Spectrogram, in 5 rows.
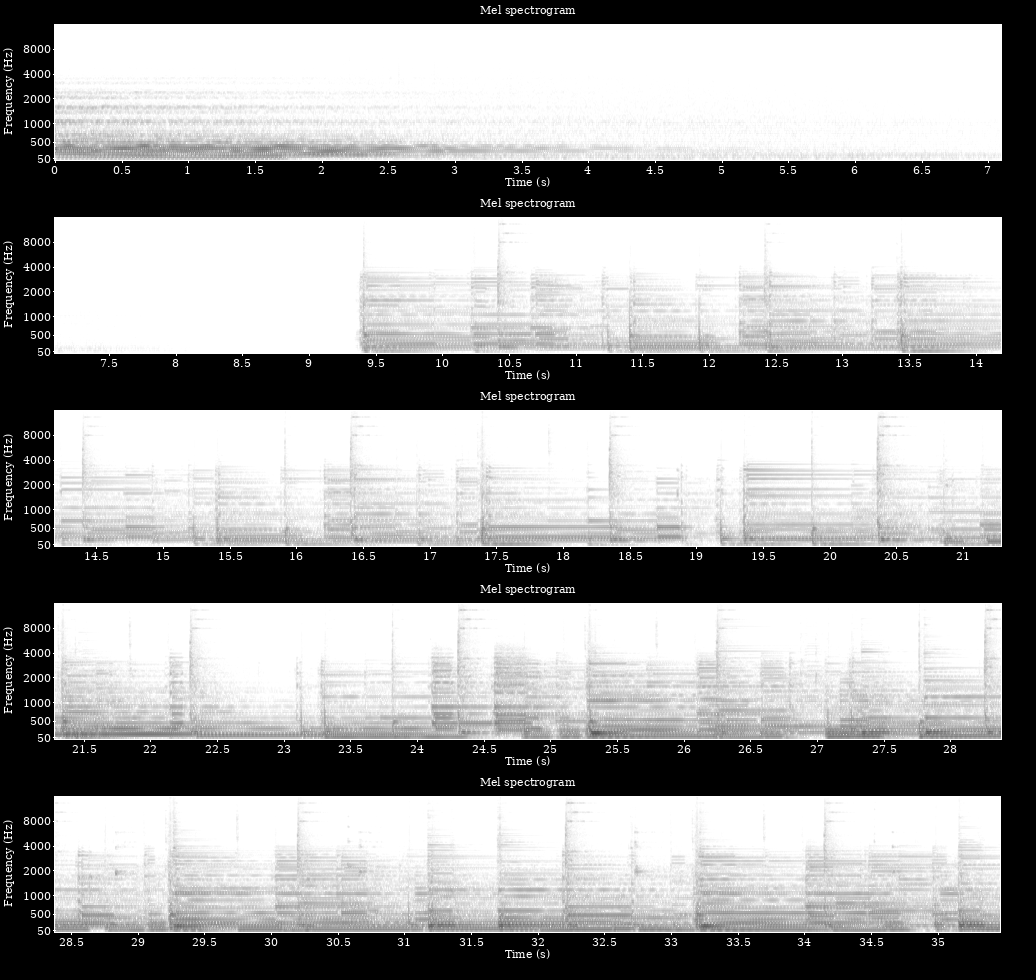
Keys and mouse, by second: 0.2 Pause, 2.2 click, 3.7 click, 4.2 ctrl+1, 4.2 click, 6.0 ctrl+1, 6.1 click, 7.0 click, 8.1 ctrl+1, 8.2 click, 9.2 click, 12.8 click, 13.1 click, 15.2 ctrl+shift+x, 15.4 click, 16.2 ctrl+1, 16.4 click, 18.1 ctrl+1, 18.2 click, 18.4 ctrl+click, 26.6 ctrl+click, 26.8 1, 27.9 click, 28.4 ctrl+click, 29.4 ctrl+shift+x, 29.6 click, 30.5 ctrl+shift+a, 30.7 click, 31.5 a, 31.5 click, 31.7 Escape, 31.8 click, 33.7 ctrl+q, 33.8 click.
